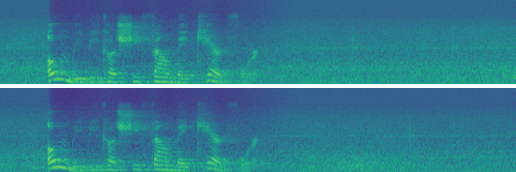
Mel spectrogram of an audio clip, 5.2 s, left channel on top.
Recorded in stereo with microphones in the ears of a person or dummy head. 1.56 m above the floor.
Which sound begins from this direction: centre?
A woman speaking, at 0.5 s.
